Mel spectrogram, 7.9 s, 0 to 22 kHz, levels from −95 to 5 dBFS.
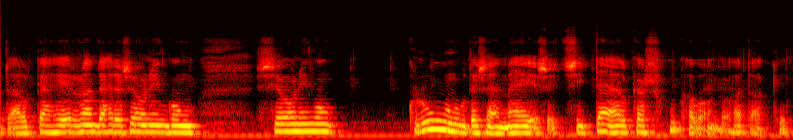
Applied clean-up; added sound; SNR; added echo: none; none; none; reverberation time 0.4 s.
